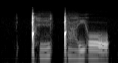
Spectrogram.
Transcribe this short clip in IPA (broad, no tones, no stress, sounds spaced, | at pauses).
ǃʰ e̤ ǃ a̤ j o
